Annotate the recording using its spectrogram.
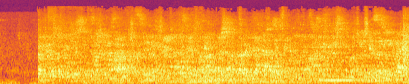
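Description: An elderly man talks calmly with another man nearby.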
